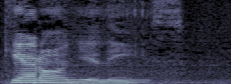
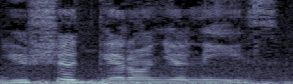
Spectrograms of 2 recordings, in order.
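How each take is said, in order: First: It is said firmly, as a command. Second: It is said gently, as a suggestion.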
